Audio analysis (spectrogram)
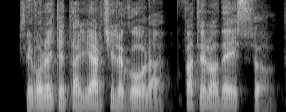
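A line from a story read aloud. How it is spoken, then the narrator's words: Spitting angry shout. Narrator (Italian): gridò sputando saliva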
